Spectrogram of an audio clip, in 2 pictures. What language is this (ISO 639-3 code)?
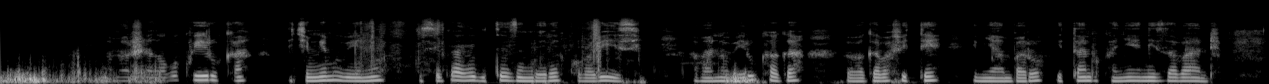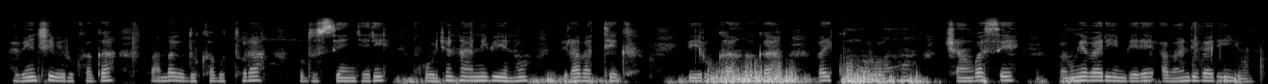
kin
